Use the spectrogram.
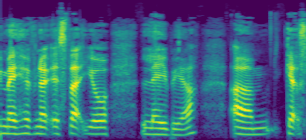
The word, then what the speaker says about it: labia: the sides of the labia. The only way... Do you pronounce it labia or labia? Labia.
